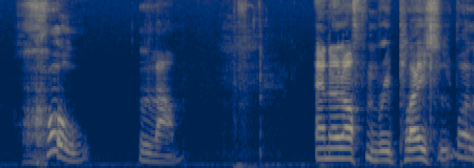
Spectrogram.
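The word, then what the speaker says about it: חולם: It's a cholam, so we can hear from the sound it makes. It's an O sound, cholam.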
